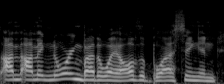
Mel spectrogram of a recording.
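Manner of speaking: usual speaking voice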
